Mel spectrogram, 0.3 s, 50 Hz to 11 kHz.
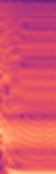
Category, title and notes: Instrument samples > Percussion
Gabbar Kick 6 Fat
Retouched multiple kicks in FLstudio original sample pack. Processed with ZL EQ, Waveshaper.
